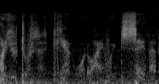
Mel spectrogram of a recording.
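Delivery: barely audible, very quiet, breathy hushed whisper. Narrator voicing someone heard from down below, whispering. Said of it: "It's like whisper".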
